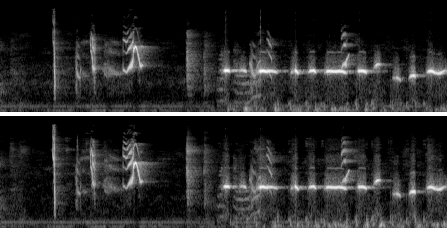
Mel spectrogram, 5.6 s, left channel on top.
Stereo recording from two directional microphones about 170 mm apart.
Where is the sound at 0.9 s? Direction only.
10° left (ahead or behind).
